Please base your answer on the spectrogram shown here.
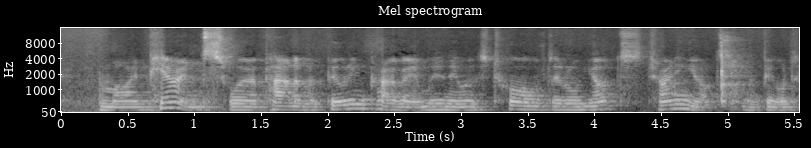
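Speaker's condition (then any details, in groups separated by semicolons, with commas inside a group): Motor neuron disease-like muscle disease; slowly progressing motor neuron-like disease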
